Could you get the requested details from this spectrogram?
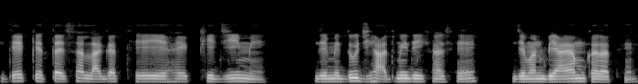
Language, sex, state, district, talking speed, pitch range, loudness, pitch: Chhattisgarhi, male, Chhattisgarh, Jashpur, 195 wpm, 130-145 Hz, -20 LUFS, 135 Hz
